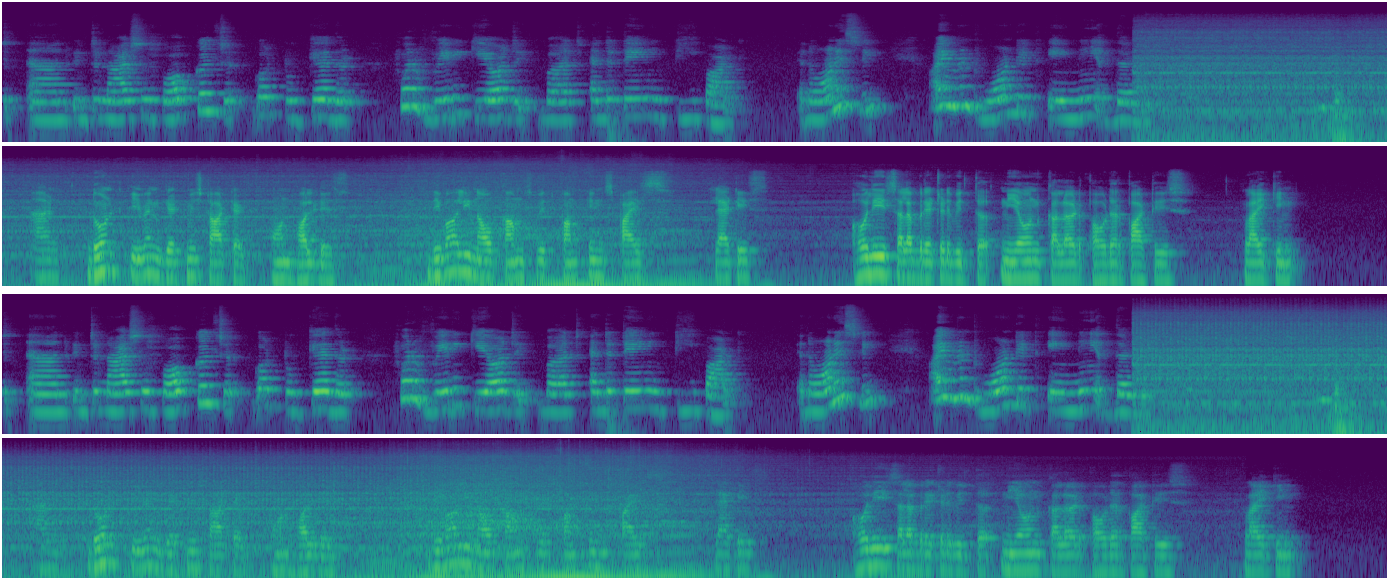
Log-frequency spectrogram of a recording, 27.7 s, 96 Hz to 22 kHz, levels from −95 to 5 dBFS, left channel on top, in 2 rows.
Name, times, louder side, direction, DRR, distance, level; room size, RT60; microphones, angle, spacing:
voice 1, 0.0-3.5 4.0-7.3 8.0-8.7 9.3-11.5 13.1-13.3, right 4 dB, 90° right, 1.1 m, -33 dB
Motor vehicle (road), 11.3-25.3 25.8-26.3, right 1 dB, 65° right, 0.5 m, -27 dB
voice 2, 14.1-14.5 14.7-17.3 18.1-20.5 20.9-21.5 22.4-25.7 26.3-26.8, left 5 dB, 65° left, 0.3 m, -28 dB
4.2 x 3.0 x 3.2 m
head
